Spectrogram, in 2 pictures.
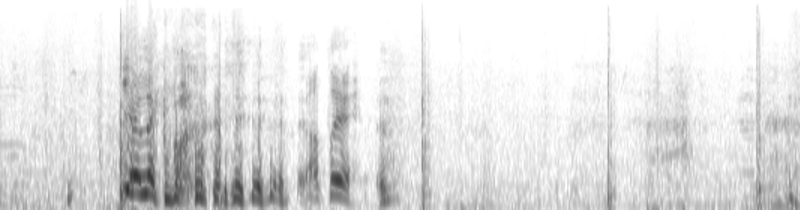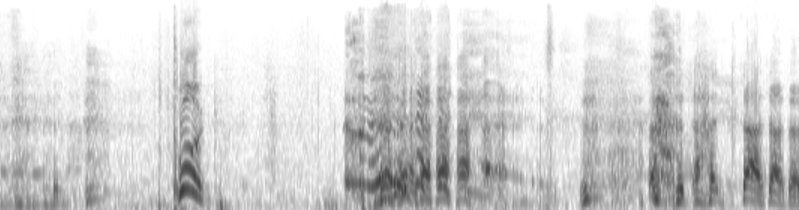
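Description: Men shout and laugh loudly outdoors.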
